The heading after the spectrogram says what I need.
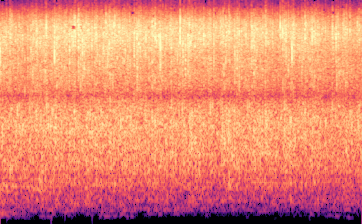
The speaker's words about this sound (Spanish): Ese aplauso es para Dios, déselo fuerte.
